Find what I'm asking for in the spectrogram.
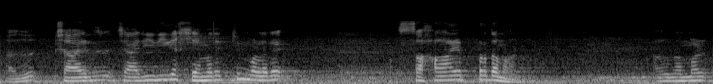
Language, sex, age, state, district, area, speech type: Malayalam, male, 18-30, Kerala, Kottayam, rural, spontaneous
